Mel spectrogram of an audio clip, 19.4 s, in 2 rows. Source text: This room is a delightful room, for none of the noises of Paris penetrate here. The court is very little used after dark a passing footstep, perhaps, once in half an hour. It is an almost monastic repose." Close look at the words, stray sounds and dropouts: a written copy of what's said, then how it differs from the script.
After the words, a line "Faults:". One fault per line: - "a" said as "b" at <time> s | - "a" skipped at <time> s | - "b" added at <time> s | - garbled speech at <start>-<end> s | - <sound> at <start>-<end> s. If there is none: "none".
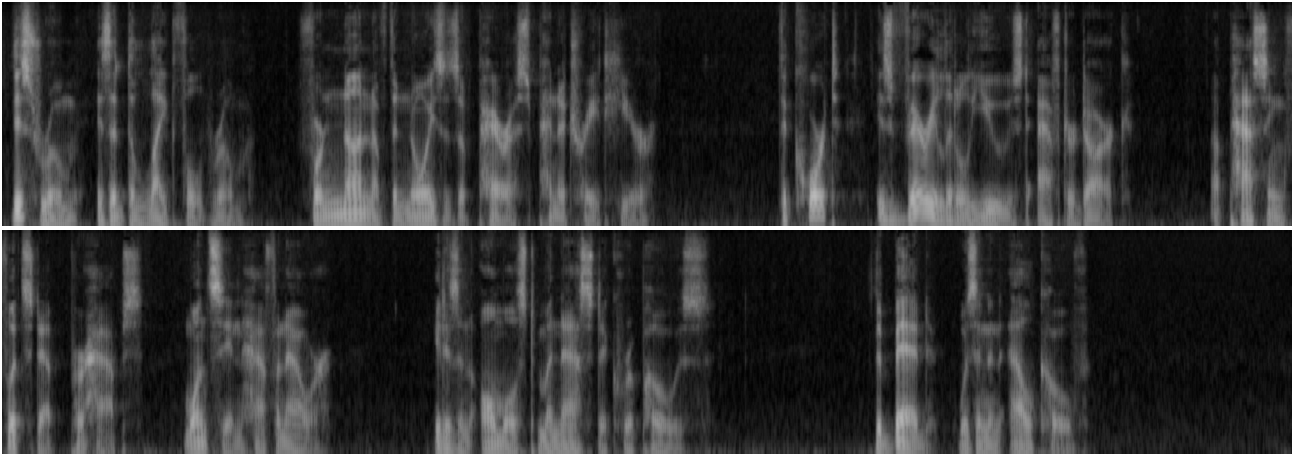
This room is a delightful room, for none of the noises of Paris penetrate here. The court is very little used after dark a passing footstep, perhaps, once in half an hour. It is an almost monastic repose." The bed was in an alcove
Faults:
- "The bed was in an alcove" added at 16.2 s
